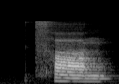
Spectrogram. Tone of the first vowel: low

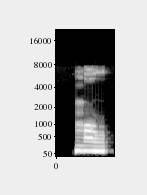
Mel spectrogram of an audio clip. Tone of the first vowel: low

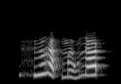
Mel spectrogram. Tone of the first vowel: rising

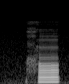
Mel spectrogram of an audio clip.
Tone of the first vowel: high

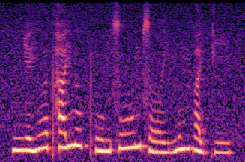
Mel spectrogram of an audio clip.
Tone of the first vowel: low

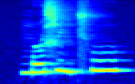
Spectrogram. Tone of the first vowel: rising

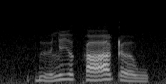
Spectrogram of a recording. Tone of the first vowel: low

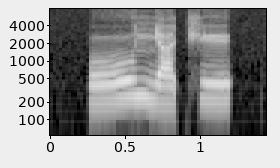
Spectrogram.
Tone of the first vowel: rising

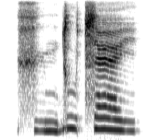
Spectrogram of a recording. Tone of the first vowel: low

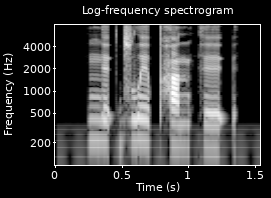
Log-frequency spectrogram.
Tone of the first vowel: high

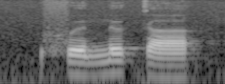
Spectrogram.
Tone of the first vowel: low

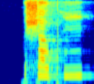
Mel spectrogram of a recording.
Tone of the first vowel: falling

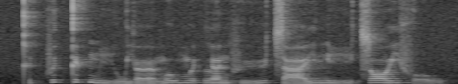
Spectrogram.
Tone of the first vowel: low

